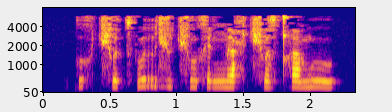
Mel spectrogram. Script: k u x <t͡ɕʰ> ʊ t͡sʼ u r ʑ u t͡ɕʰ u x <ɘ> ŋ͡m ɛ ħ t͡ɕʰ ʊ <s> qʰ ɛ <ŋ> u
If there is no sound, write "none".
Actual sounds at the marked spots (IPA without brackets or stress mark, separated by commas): t͡ɕʰ, ɛ, z, m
